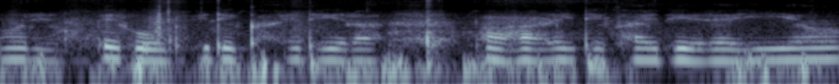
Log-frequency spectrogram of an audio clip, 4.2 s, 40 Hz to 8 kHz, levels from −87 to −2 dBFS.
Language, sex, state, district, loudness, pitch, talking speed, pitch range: Hindi, female, Uttar Pradesh, Budaun, -36 LUFS, 190 Hz, 215 wpm, 185-195 Hz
